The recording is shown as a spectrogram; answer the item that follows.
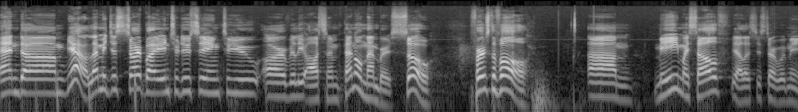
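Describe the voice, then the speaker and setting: A man with a Dutch accent uses a raised, projected voice at a high pitch, with a bright, sharp tone. His intonation is lively, his loudness swings widely, and his pace is moderate. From Netherlands. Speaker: panel moderator, concept artist. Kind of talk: panel discussion introduction. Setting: stage with audience at festival, PA system. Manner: hesitant, many fillers.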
